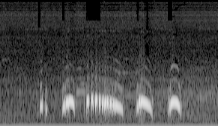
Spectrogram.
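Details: Spotted dove decoy, praised for a good two-ending voice: single phrase of a clipped double note, an arched coo, a long rolling coo falling in pitch, and two final rounded coos.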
